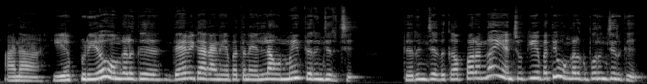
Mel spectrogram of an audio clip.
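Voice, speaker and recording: A man's voice: very high voice, fast, a little mellow. A performer voicing a hot-tempered, stubborn young man in a cartoon, blunt and angry. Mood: indignant.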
